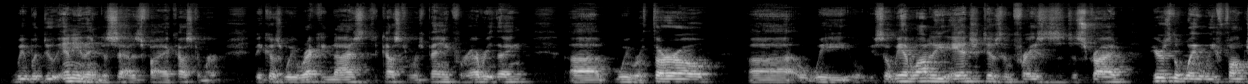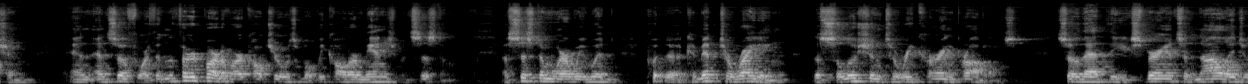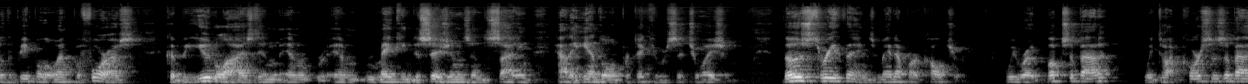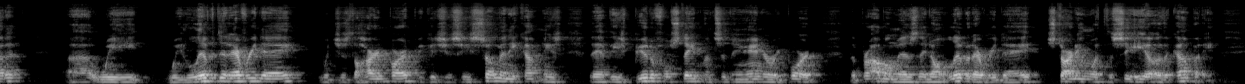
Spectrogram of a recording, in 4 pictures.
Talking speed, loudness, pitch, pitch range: 195 wpm, -23 LUFS, 120 Hz, 110-135 Hz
